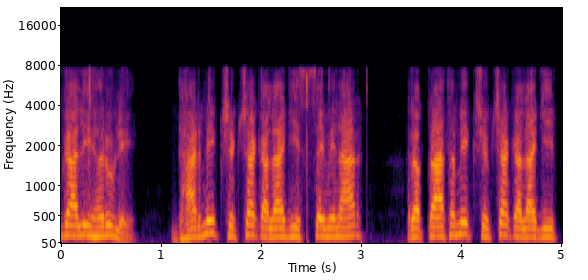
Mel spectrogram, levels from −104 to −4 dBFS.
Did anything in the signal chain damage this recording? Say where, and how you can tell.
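Yes. A hoarse, noisy speech texture runs throughout, with nothing above about 7.7 kHz. The codec stage did this: a low Speex setting, which fits roughly 10 kbps.

Sharp ticks repeat about every 70 ms from 0.13 s to 5.01 s. These are word clock ticks from an unlocked digital interface, where clocks a few hundred ppm apart slip one sample each time.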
